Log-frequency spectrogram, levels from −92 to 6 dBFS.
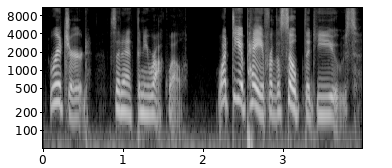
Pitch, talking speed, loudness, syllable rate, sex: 215 Hz, 210 wpm, -20 LUFS, 6.0 syllables/s, female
